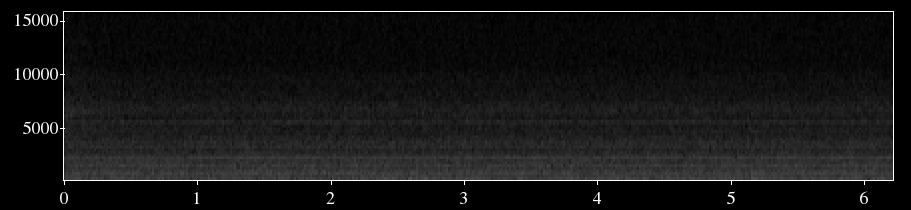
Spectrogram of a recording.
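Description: Steady background hiss with a faint constant hum (room tone), with no distinct events.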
